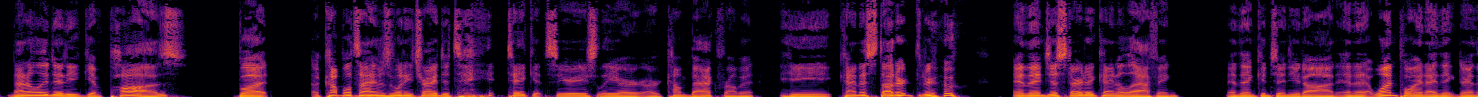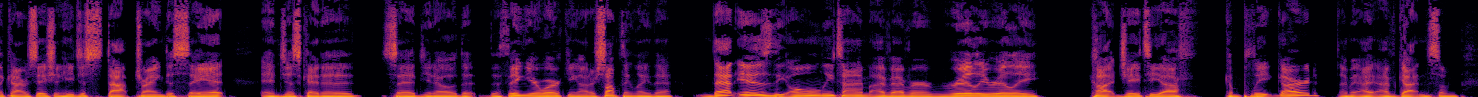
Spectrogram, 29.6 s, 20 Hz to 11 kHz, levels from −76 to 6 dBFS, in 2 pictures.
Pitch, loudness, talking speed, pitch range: 135 Hz, -16 LUFS, 190 wpm, 120-150 Hz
